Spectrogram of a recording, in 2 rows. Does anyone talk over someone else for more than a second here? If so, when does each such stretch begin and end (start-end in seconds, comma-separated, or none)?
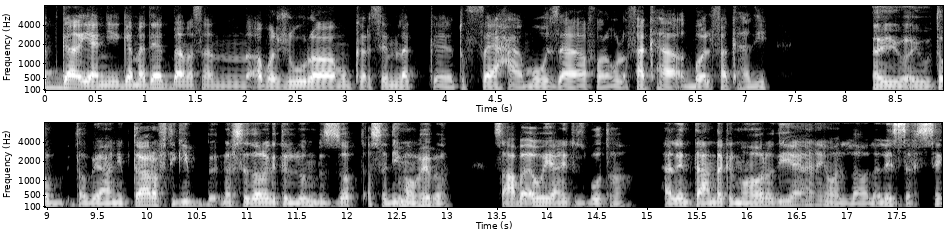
none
